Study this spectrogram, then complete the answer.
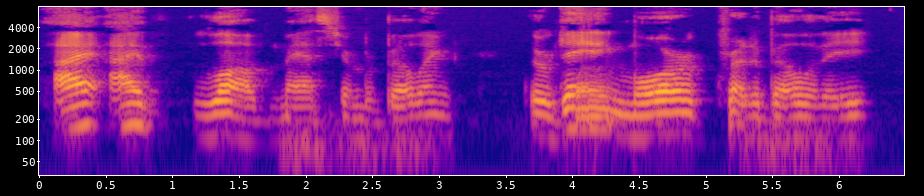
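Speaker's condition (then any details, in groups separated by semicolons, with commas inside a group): ALS; voice very hoarse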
